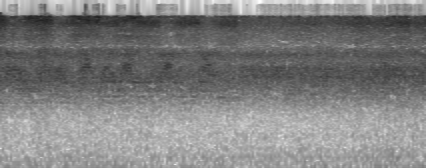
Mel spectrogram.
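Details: Cicadas singing in the summer heat: a dense, steady high-pitched buzzing chorus that holds unbroken with only slight swells in loudness, and no other clear sounds.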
